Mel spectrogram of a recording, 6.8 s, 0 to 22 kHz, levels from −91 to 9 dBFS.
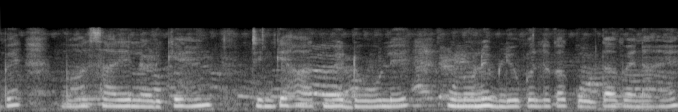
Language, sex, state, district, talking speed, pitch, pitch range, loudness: Hindi, female, Rajasthan, Jaipur, 150 wpm, 225 Hz, 215-235 Hz, -15 LUFS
